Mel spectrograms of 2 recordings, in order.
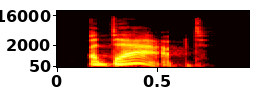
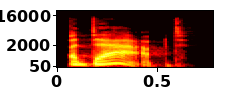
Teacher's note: The stress is on the second part, adapt.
